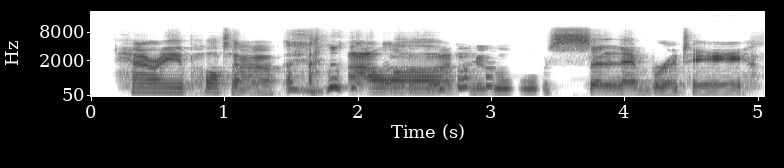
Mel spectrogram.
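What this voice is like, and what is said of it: Slow drawling Snape character voice. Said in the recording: “a good, like, Snape drawl ... the Potter Puppet Pal Haley Snape ... That's pretty good.”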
